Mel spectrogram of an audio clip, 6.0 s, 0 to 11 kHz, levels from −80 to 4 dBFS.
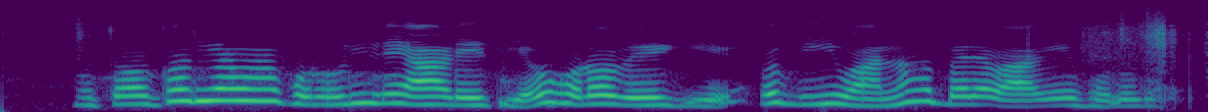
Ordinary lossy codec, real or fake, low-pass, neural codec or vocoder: none; real; none; none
